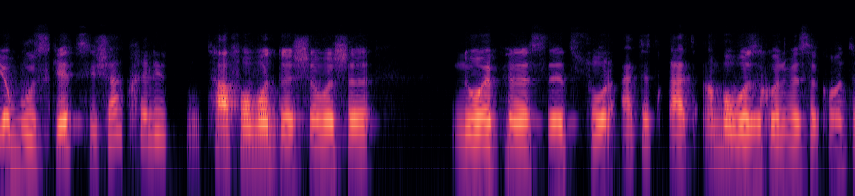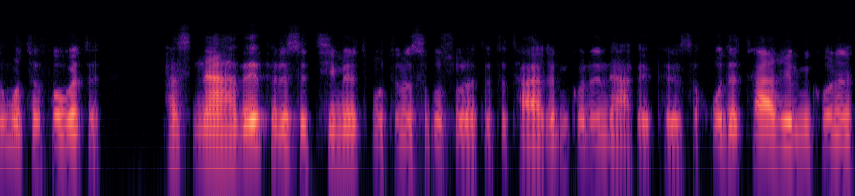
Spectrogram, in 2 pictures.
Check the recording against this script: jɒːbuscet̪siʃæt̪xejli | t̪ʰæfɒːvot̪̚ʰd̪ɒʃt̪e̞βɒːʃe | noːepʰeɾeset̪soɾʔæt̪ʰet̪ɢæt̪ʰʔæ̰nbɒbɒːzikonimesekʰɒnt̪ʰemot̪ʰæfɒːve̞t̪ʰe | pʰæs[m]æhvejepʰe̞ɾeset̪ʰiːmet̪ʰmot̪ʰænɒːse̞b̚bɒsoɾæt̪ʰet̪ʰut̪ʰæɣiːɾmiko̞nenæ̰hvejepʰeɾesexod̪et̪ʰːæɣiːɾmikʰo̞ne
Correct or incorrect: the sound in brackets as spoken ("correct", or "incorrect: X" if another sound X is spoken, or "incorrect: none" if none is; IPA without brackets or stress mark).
incorrect: n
